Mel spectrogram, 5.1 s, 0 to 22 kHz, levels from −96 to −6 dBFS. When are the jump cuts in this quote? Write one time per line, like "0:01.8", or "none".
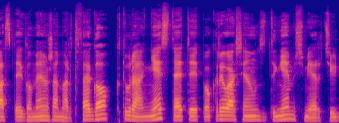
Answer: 0:01.7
